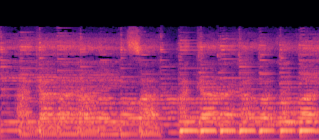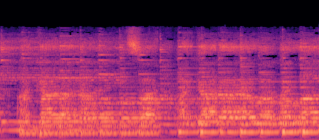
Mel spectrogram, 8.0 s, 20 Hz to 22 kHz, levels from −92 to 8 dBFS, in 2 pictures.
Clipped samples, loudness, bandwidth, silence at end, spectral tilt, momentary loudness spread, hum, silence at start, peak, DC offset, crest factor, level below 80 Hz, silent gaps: under 0.1%; -14 LUFS; 11.5 kHz; 0 s; -3.5 dB/octave; 5 LU; none; 0 s; 0 dBFS; 1%; 14 dB; -60 dBFS; none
